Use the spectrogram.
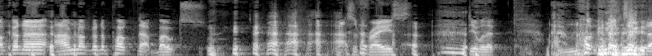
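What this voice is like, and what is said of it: Usual voice. Nothing is said of it.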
